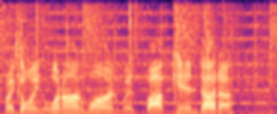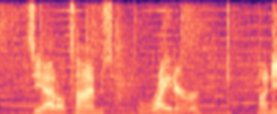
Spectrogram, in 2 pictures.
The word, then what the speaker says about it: Candotta: And I said your last name in two different ways, so which way is the right way to say it? It's Candotta. Candotta, so, the second way.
